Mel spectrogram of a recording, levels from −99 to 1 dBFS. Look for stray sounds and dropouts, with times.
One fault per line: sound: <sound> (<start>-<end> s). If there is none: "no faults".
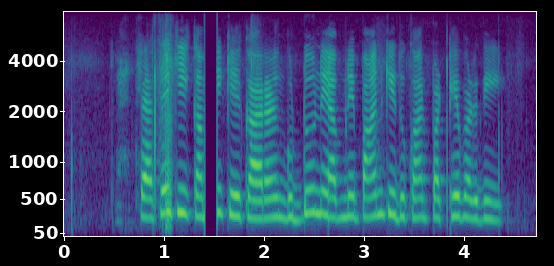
sound: dropout (1.4-1.5 s)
